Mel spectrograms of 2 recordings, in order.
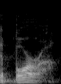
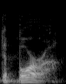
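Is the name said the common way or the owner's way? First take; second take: owner's; owner's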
